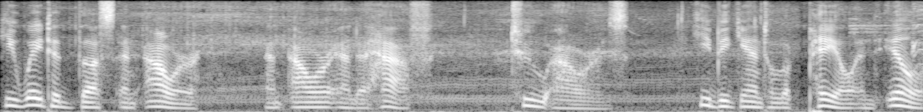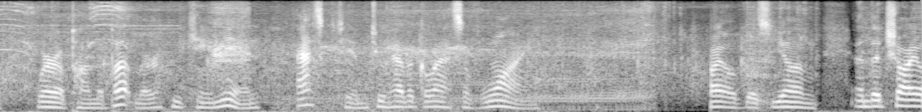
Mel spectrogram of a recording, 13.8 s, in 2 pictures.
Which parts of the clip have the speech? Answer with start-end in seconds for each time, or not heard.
0.0-11.1, 12.2-13.8.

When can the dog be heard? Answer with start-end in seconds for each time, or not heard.
not heard.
